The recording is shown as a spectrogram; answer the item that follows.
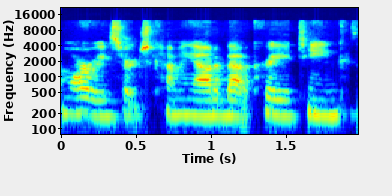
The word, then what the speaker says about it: creatine: The other question was if um is it pronounced creatine creatinine creatine improve uh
